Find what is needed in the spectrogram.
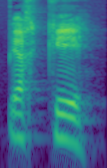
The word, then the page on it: perque: Provençal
